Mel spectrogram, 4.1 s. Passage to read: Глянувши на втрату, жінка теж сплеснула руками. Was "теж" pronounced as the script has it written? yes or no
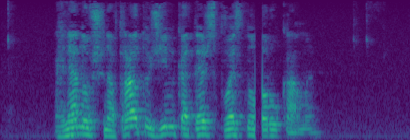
yes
